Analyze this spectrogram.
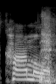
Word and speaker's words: Kamala: Um I learned it's Kamla, by the way. So, if you do meet her, you have to you have you have to pronounce you have put the emphasis on the first a or else I don't know.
